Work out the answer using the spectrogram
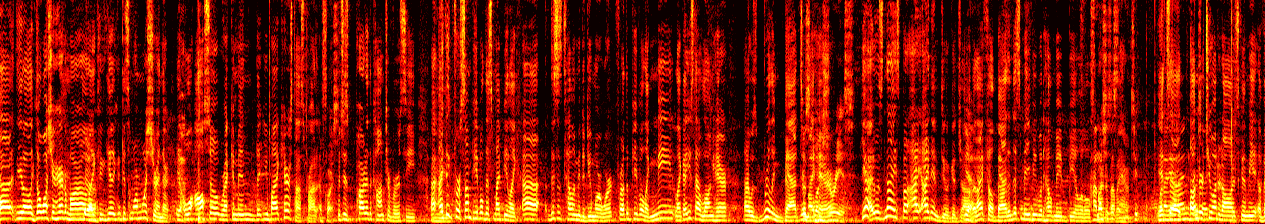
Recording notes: This year, we hosted The Vergecast Live at CES 2017 as a Twitter Live video show.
